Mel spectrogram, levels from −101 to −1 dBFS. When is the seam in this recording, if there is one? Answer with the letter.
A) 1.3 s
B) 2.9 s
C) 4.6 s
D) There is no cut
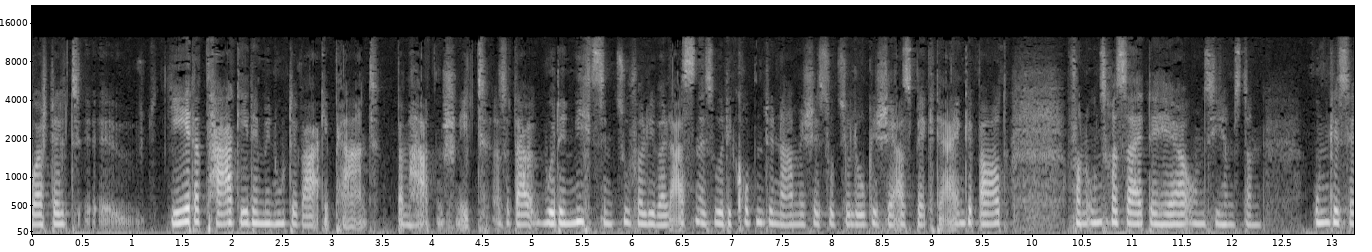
B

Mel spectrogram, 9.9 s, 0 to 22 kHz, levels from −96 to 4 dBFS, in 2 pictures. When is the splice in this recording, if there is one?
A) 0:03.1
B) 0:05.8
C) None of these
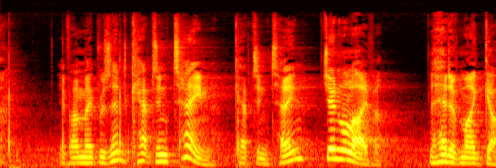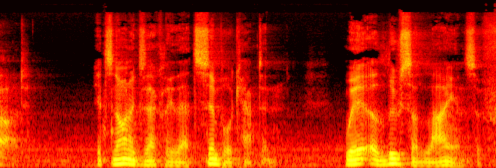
B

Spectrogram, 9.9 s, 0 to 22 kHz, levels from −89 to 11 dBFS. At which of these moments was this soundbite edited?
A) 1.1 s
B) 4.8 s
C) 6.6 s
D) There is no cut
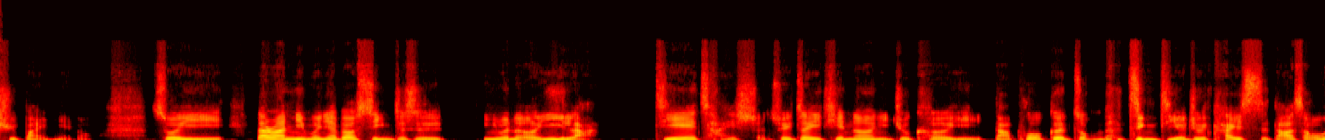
B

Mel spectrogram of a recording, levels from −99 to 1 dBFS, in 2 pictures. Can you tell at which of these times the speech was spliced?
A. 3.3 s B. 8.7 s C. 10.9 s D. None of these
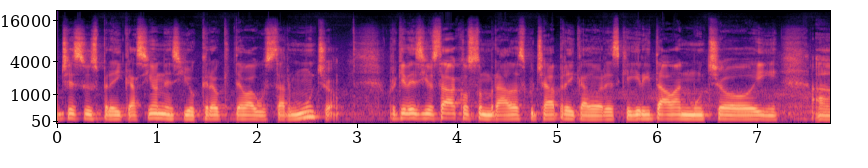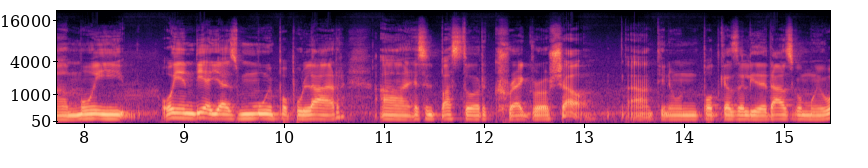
B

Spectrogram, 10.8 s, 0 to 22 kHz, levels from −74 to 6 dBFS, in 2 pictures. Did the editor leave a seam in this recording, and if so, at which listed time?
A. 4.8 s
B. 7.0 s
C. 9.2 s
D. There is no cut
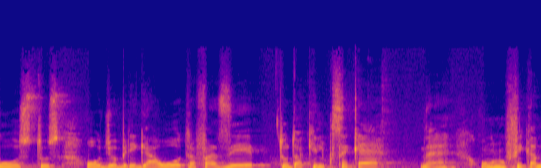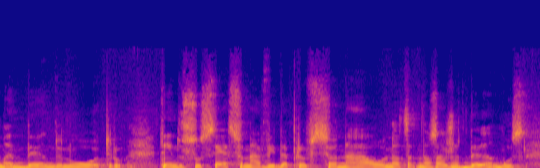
B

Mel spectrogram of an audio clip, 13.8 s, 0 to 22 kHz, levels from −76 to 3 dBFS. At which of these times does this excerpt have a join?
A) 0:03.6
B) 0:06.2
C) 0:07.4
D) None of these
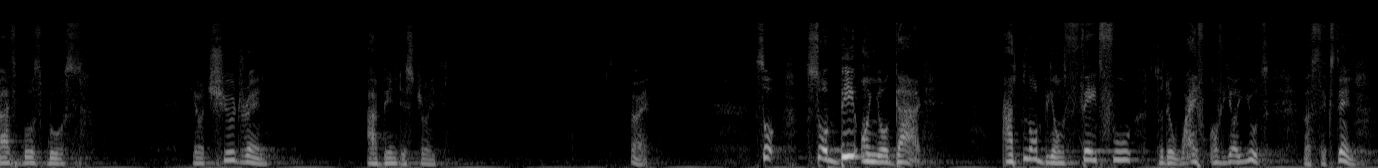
D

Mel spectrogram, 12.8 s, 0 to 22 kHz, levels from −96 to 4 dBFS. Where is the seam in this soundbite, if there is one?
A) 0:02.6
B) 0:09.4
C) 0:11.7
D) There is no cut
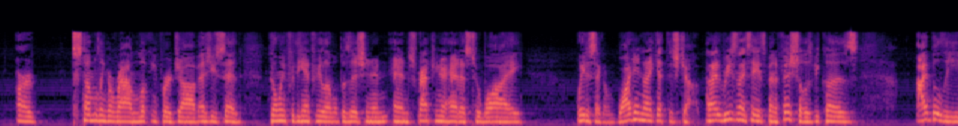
B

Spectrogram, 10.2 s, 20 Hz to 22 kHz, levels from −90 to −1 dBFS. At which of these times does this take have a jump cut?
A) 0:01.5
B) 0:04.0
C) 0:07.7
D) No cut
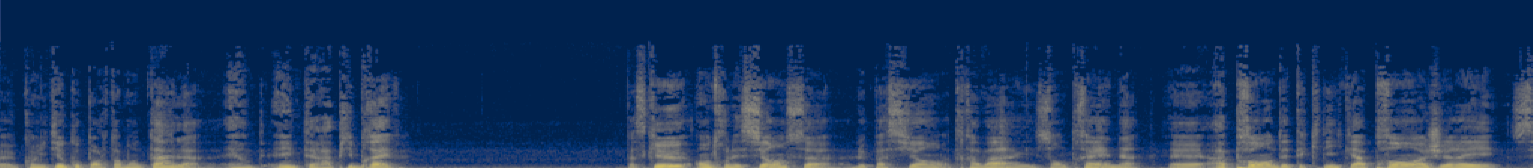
C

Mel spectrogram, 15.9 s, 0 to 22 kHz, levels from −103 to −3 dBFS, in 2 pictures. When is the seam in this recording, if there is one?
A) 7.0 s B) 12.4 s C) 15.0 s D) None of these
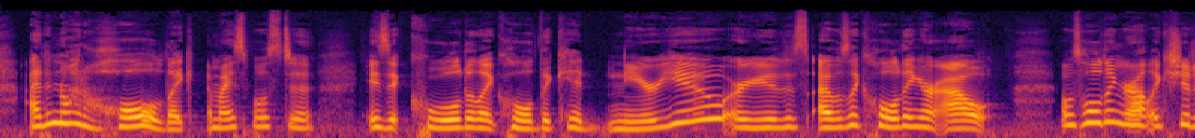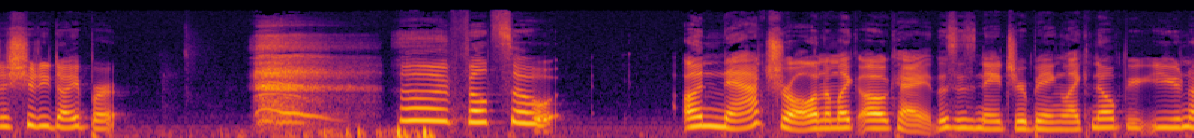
D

